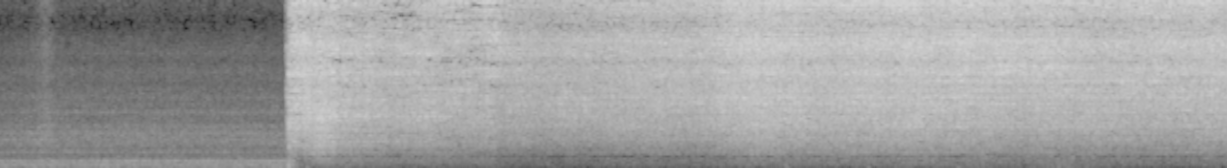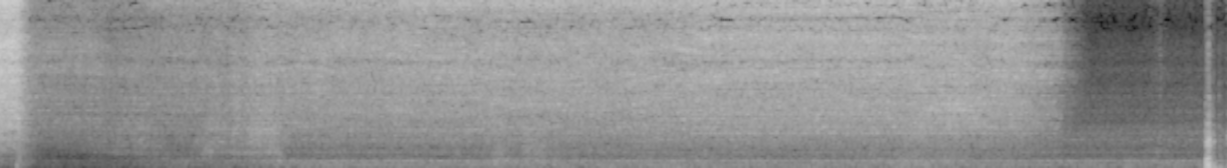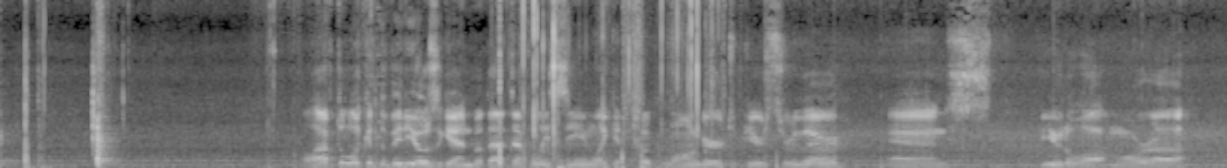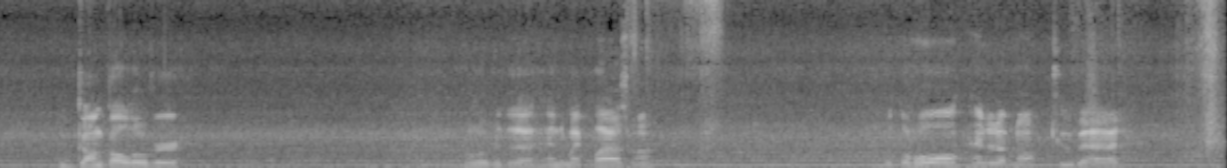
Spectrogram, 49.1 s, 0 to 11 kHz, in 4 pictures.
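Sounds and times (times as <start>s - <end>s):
plasma cutter hissing: 2.9s - 23.1s.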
